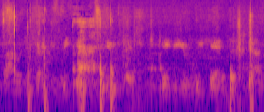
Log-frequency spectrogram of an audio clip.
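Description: Plastic card cases click and clack as hands handle them.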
